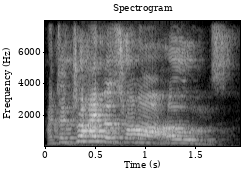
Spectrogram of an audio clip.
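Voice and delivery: rally the tribe with a roaring speech; triumphant orc warlord bellowing to his warriors; orc chieftain declaring. Acted. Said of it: "the orc said".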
